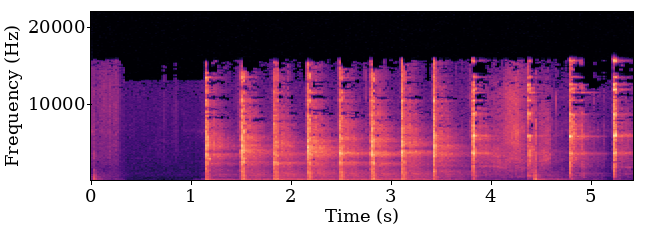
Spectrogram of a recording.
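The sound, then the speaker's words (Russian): A hammer pounds a nail about eleven times in a steady, fairly quick rhythm, each blow a sharp, loud metallic knock, starting after a moment of silence. “Некоторые, сейчас, подождите, сейчас я возьму чем-нибудь, не хочу мараться уже. Некоторых этот гвоздь гордости так торчит.”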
